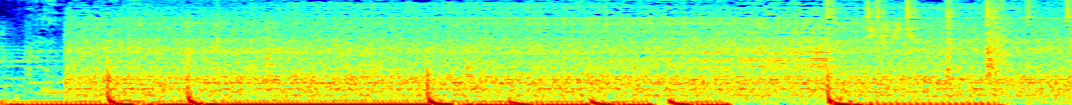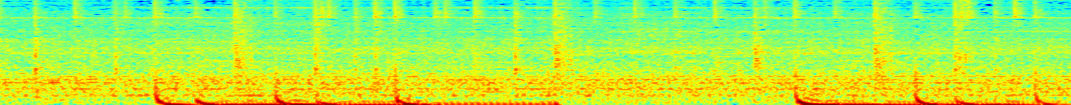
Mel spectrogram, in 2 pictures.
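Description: A saw cuts steadily through wood along a marked line, a loud, continuous buzzing roar, punctuated by repeated low knocks and rasping catches as the blade works along the cut; no one speaks.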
